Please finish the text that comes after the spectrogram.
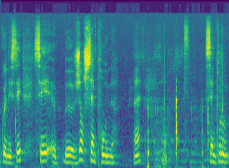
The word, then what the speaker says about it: Semprún: Semprún. Enfin, moi je le prononce à l'espagnol, hein, sans prince si vous voulez.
